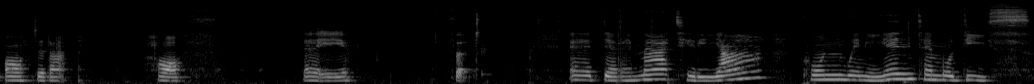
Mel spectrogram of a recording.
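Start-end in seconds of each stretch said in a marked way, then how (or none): 5.7-10.3 slow, measured Latin verse, each syllable weighed; scanned Latin reading. Shown as a demonstration. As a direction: read the line slowly in metre. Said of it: "reading Latin line in scansion".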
